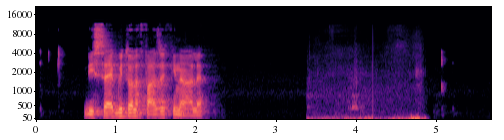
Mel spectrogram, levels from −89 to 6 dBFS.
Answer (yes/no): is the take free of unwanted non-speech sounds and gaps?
no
